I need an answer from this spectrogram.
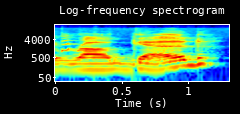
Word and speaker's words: rugged: they instead of So, I don't say rugged, I say rugged. Um, two syllables. Rugged. So, it sounds like id at the end or beloved.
